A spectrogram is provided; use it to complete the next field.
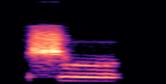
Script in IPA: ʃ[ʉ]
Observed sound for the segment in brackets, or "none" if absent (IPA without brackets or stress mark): u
